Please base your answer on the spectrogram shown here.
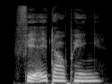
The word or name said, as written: feriedagpenge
